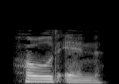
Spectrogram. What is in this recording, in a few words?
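"hold in", English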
